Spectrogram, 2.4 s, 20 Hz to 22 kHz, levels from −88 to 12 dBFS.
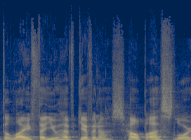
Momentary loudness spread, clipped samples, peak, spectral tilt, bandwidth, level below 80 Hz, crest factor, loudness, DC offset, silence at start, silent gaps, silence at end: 5 LU; under 0.1%; -4 dBFS; -5 dB/octave; 19.5 kHz; -66 dBFS; 18 dB; -21 LUFS; under 0.1%; 0.05 s; none; 0 s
